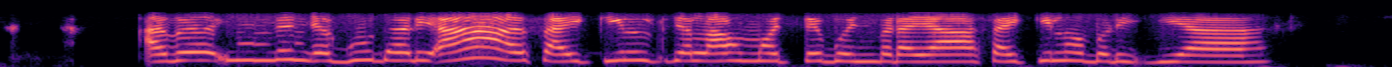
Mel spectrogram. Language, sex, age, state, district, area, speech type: Santali, male, 30-45, Jharkhand, Pakur, rural, conversation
